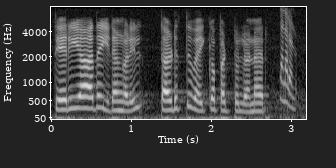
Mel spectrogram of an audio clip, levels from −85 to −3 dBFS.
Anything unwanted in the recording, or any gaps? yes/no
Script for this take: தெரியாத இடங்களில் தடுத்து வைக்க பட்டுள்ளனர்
yes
